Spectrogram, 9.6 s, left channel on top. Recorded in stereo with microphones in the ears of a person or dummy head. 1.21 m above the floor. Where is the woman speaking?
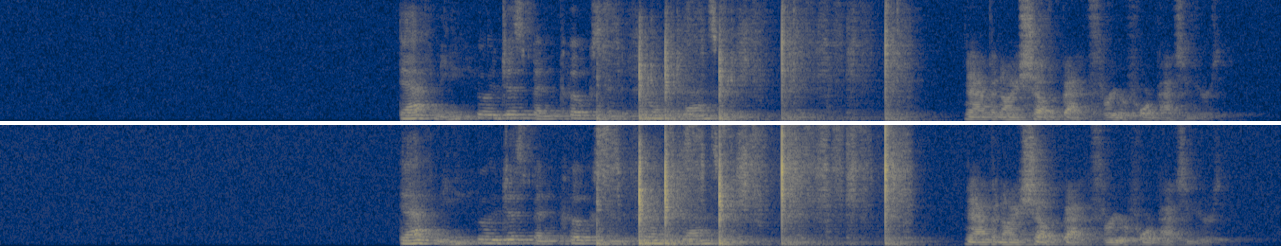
85° left, 5.5 m; by 5.5 s 80° left, 3.5 m.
